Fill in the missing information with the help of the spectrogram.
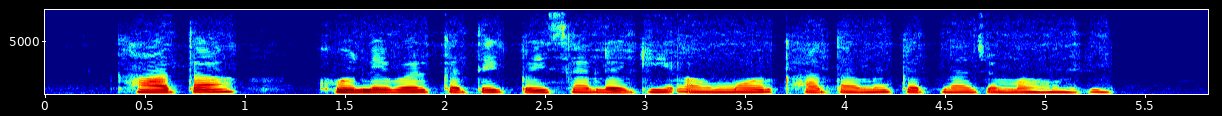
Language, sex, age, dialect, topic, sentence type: Chhattisgarhi, female, 56-60, Northern/Bhandar, banking, question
